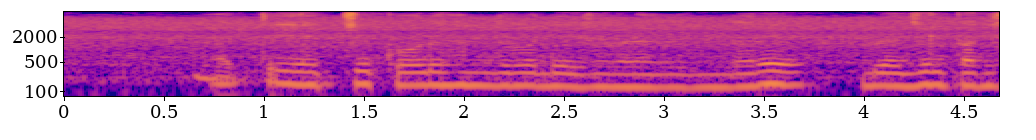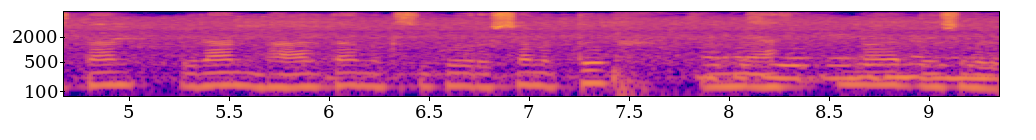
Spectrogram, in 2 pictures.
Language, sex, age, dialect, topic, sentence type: Kannada, male, 18-24, Mysore Kannada, agriculture, statement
